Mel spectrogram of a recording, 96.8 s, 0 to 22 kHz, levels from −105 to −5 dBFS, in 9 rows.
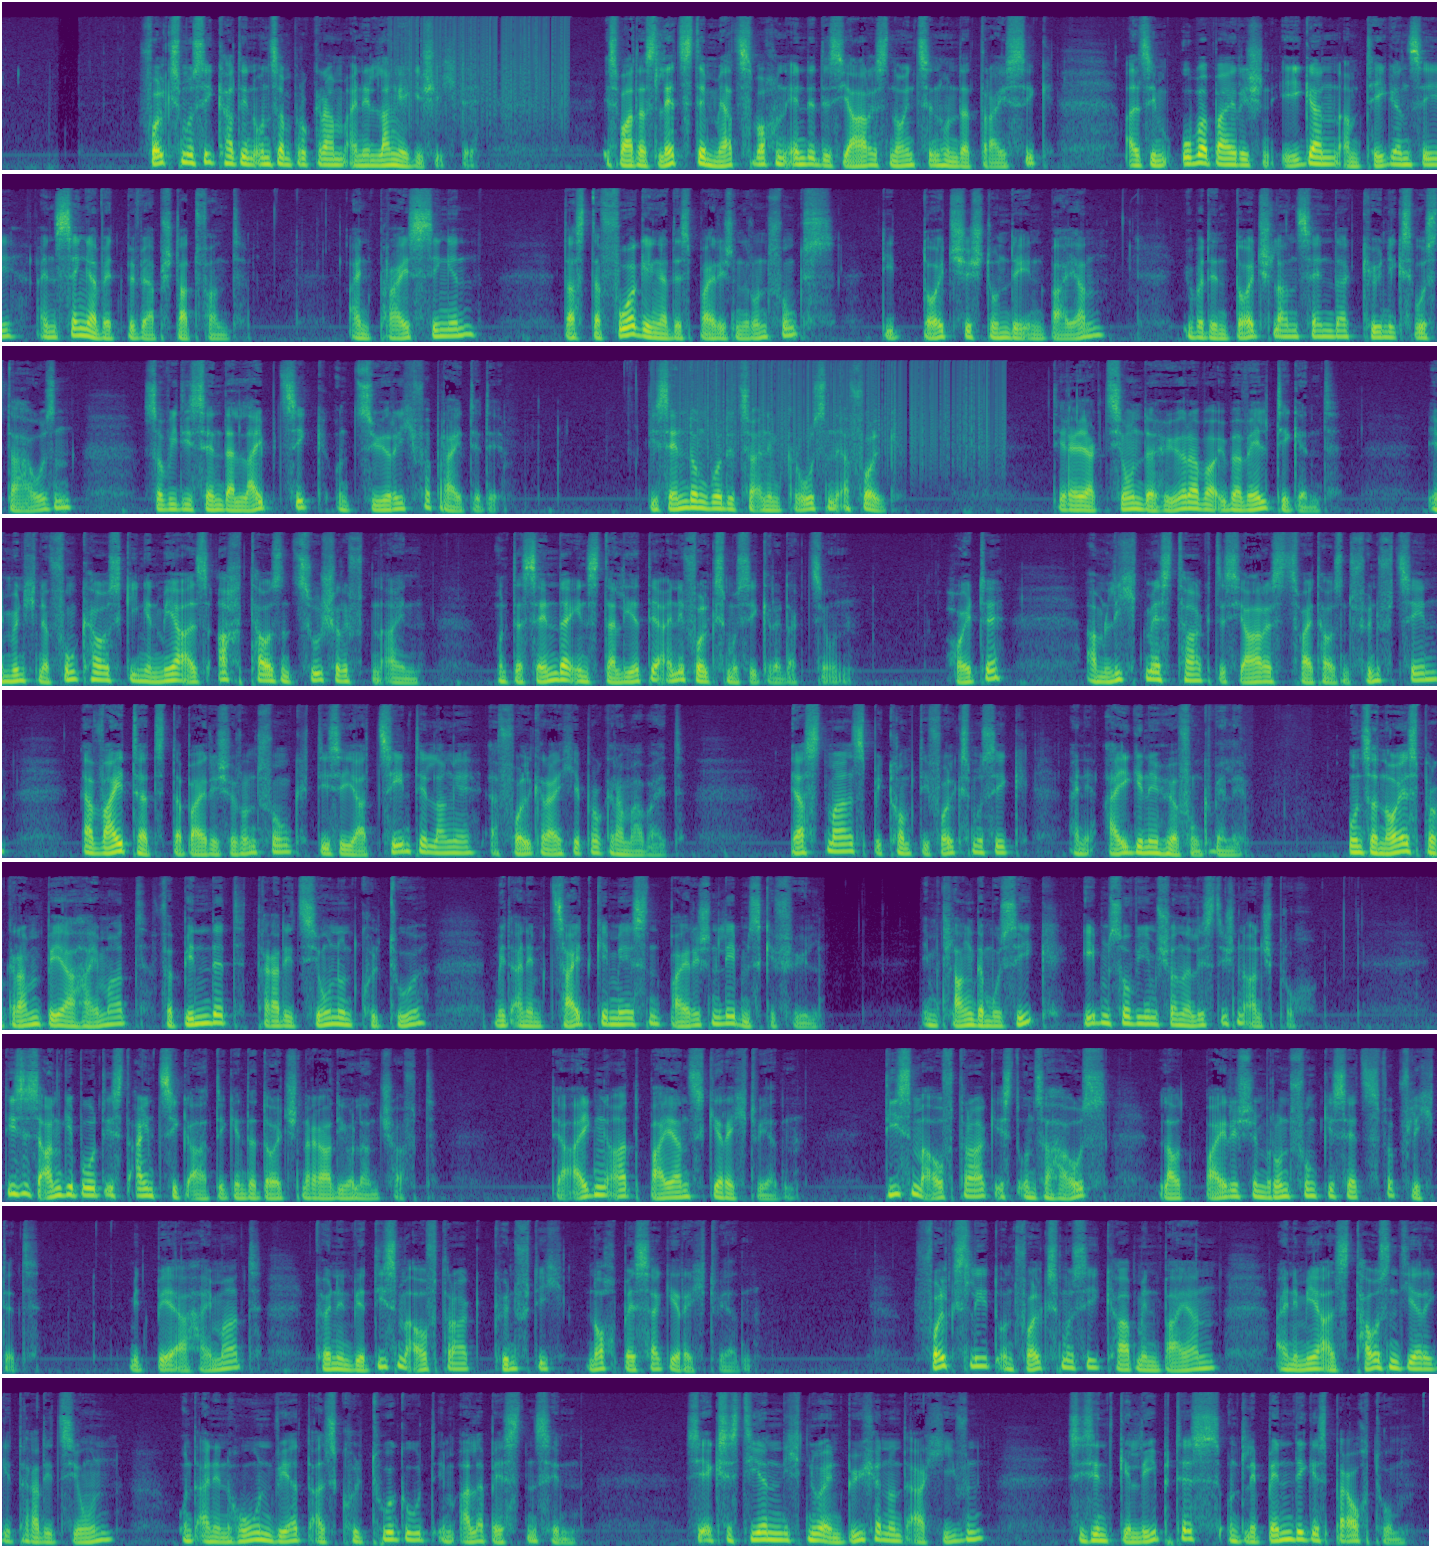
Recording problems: crackling; faint; from 3 to 4.5 s and from 26 to 29 s; 20 dB below the speech

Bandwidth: 15 kHz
